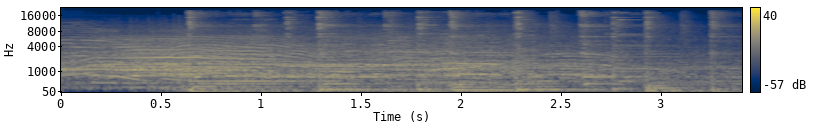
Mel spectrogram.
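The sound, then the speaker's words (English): A crowd of gods cheers and parties: a dense, loud mass of overlapping shouts, whoops and excited voices that rises and falls without pause. “Ganymede watched, disgusted, as the gods congratulated themselves and continued to party harder than before.”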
